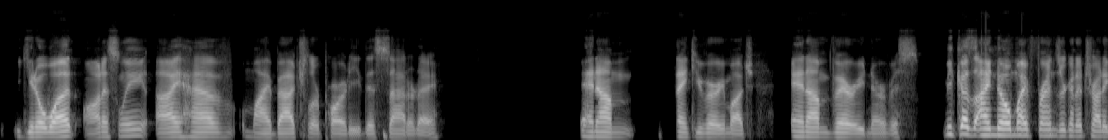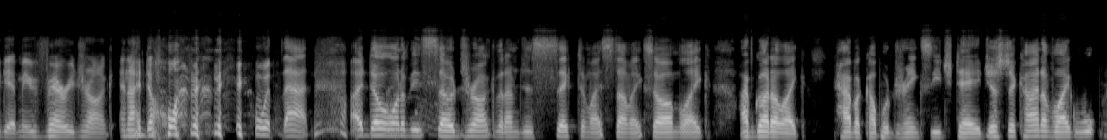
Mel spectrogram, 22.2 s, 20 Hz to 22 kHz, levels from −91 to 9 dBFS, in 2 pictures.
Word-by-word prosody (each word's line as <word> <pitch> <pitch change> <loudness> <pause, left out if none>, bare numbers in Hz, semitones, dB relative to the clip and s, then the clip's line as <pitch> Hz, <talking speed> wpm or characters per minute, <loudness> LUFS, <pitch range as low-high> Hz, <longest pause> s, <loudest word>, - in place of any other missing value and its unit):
You 135 -2 -5
know 135 0 +5
what? 140 +3 +7
Honestly, 160 +5 -3
I 125 +2 +3
have 135 -1 +1 0.2
my 120 -5 -2
bachelor 115 0 -1
party 115 -2 -5
this 115 0 -8
Saturday. 110 -2 -6 1.4
And 140 -2 +2
I'm 130 -4 +2 0.4
thank 135 -3 +1
you 125 - -7
very 120 -1 -1
much. 110 -2 -4 0.4
And 140 -2 +3
I'm 135 -1 +3
very 120 -2 +2
nervous 115 0 -10 0.3
because 210 -1 +4
I 180 0 +8
know 180 -1 +7
my 175 0 +5
friends 165 -1 -2
are 160 - -2
gonna 155 -2 -2
try 145 -2 -1
to 140 - -2
get 135 -3 -3
me 140 -1 -6
very 140 0 -1
drunk, 130 -3 -7
and 160 0 -6
I 160 - +2
don't 180 +7 -2
want 205 +2 +2
anything 220 -1 -2
with 190 -3 -2
that. 160 0 -1 0.4
I 170 - +1
don't 175 0 +2
wanna 170 -1 0
be 165 0 -4
so 155 -2 +1
drunk 150 0 -2
that 140 -1 -6
I'm 135 0 -5
just 135 -1 -10
sick 145 -1 -1
to 140 - -9
my 130 -1 -4
stomach. 125 -3 -4
So, 130 -1 +3
I'm 135 0 -2
like, 135 -1 -3 0.3
I've 140 0 +1
gotta, 145 -1 +6
like, 120 -3 +1 0.3
have 135 0 +1
a 130 - +1
couple 130 +1 -3
drinks 125 +2 -8
each 130 0 -6
day 125 -3 +2
just 140 +2 -2
to 155 - 0
kind 150 0 0
of, 145 -2 0
like, 135 -1 +3
wu 140 +2 -4
140 Hz, 195 wpm, -24 LUFS, 130-155 Hz, 1.4 s, I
